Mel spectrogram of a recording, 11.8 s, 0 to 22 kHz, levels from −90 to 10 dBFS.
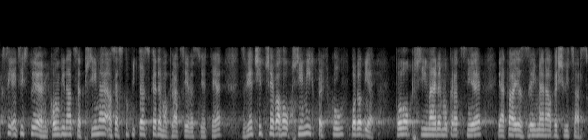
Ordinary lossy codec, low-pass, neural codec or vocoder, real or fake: MP3, 48 kbps; 5.4 kHz; codec, 16 kHz, 2 kbps, FreqCodec, smaller model; fake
